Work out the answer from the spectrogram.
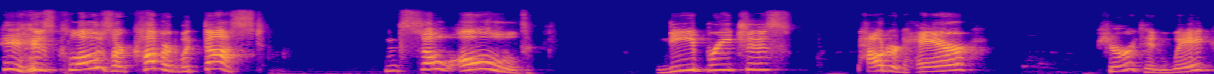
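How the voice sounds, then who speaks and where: Woman as sharp, bright-voiced uneasy townsman. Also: high voice, expressive, slow pace, long pauses, full character voice. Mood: curious, uneasy. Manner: earnest, wondering. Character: steady small-town man, curious and uneasy. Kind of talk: old-time radio drama reading.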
